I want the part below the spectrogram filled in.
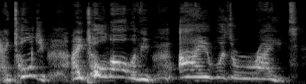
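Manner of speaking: high, acted triumphant cry; vindicated outburst. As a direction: crow it high, dragging out the end. Imagined triumphant outburst from Kieran.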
